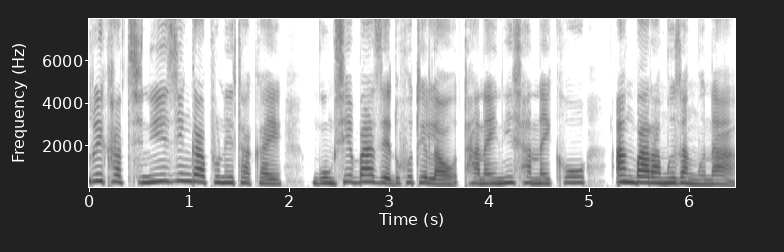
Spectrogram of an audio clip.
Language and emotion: Bodo, fearful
